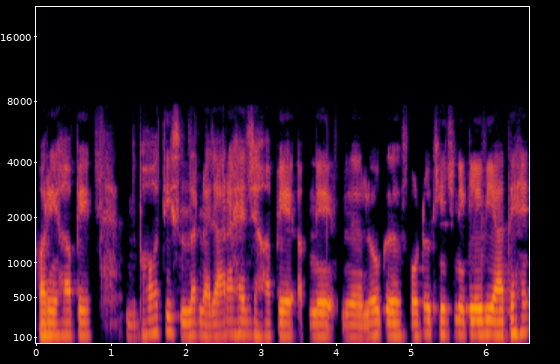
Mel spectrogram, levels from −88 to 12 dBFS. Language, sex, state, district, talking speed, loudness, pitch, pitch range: Hindi, male, Uttarakhand, Uttarkashi, 200 wpm, -18 LUFS, 115 Hz, 110-125 Hz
